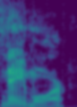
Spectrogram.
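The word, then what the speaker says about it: Namor: tier 4 for her name or I know they say no more in the movie but I don't like the way they pronounce it that's not correct it's name or and then we have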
